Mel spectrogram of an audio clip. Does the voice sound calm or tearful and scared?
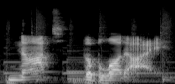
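calm. It is said in a calm, plain voice.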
